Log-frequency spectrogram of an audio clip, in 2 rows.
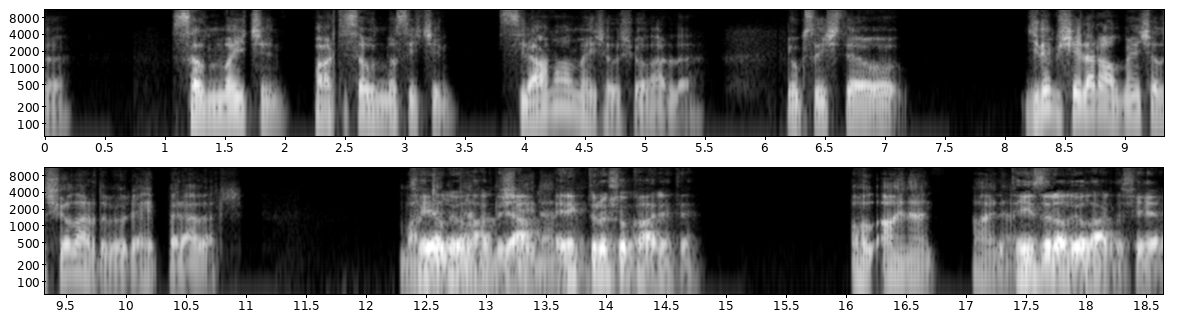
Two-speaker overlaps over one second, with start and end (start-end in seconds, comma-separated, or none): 12.3-13.9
